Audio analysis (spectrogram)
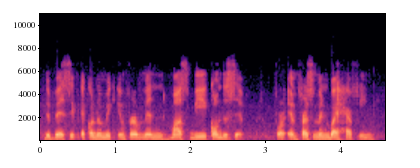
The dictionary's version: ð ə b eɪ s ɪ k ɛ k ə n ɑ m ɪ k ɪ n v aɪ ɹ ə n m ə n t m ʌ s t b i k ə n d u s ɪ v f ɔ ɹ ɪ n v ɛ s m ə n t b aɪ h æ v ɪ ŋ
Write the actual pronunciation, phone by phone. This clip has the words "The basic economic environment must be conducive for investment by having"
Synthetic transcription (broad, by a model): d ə b eɪ s ɪ k ɛ k ə n ɑ m ɪ k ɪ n f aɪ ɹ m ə n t m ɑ s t b i k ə n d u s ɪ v f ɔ ɹ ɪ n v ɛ s m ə n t b aɪ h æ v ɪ ŋ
